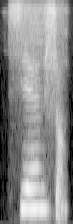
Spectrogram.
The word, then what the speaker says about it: 先生: Tapi yang tepatnya untuk teman-teman yang hari ini ikut adalah pakai g ya, 先生, 先生 ya, bisa artinya tuan atau mister.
